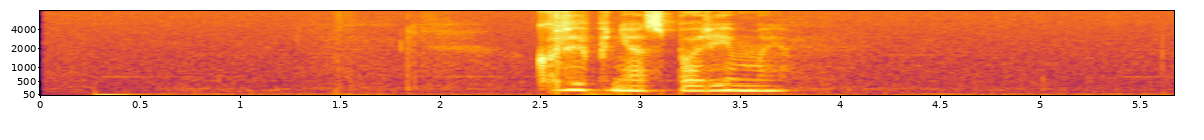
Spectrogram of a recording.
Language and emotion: Russian, neutral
